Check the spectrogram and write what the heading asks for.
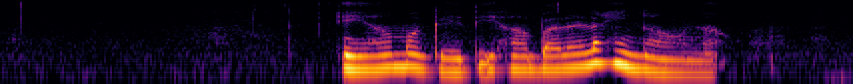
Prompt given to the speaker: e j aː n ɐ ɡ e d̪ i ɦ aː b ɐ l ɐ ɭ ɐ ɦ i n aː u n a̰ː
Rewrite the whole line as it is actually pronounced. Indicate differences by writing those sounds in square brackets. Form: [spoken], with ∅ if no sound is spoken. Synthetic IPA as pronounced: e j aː [m] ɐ ɡ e d̪ i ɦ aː b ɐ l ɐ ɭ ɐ ɦ i n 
